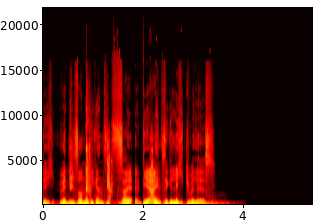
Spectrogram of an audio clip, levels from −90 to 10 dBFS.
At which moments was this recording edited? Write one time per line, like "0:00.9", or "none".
none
